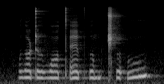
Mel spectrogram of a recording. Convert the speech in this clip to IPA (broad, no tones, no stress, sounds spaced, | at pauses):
ð ɔ ʈ ɤ v ɔ tʼ ɛ pʰ ɤ m ǁʰ ɤ ʔ u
